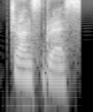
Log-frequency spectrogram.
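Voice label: "transgress", Indian English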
